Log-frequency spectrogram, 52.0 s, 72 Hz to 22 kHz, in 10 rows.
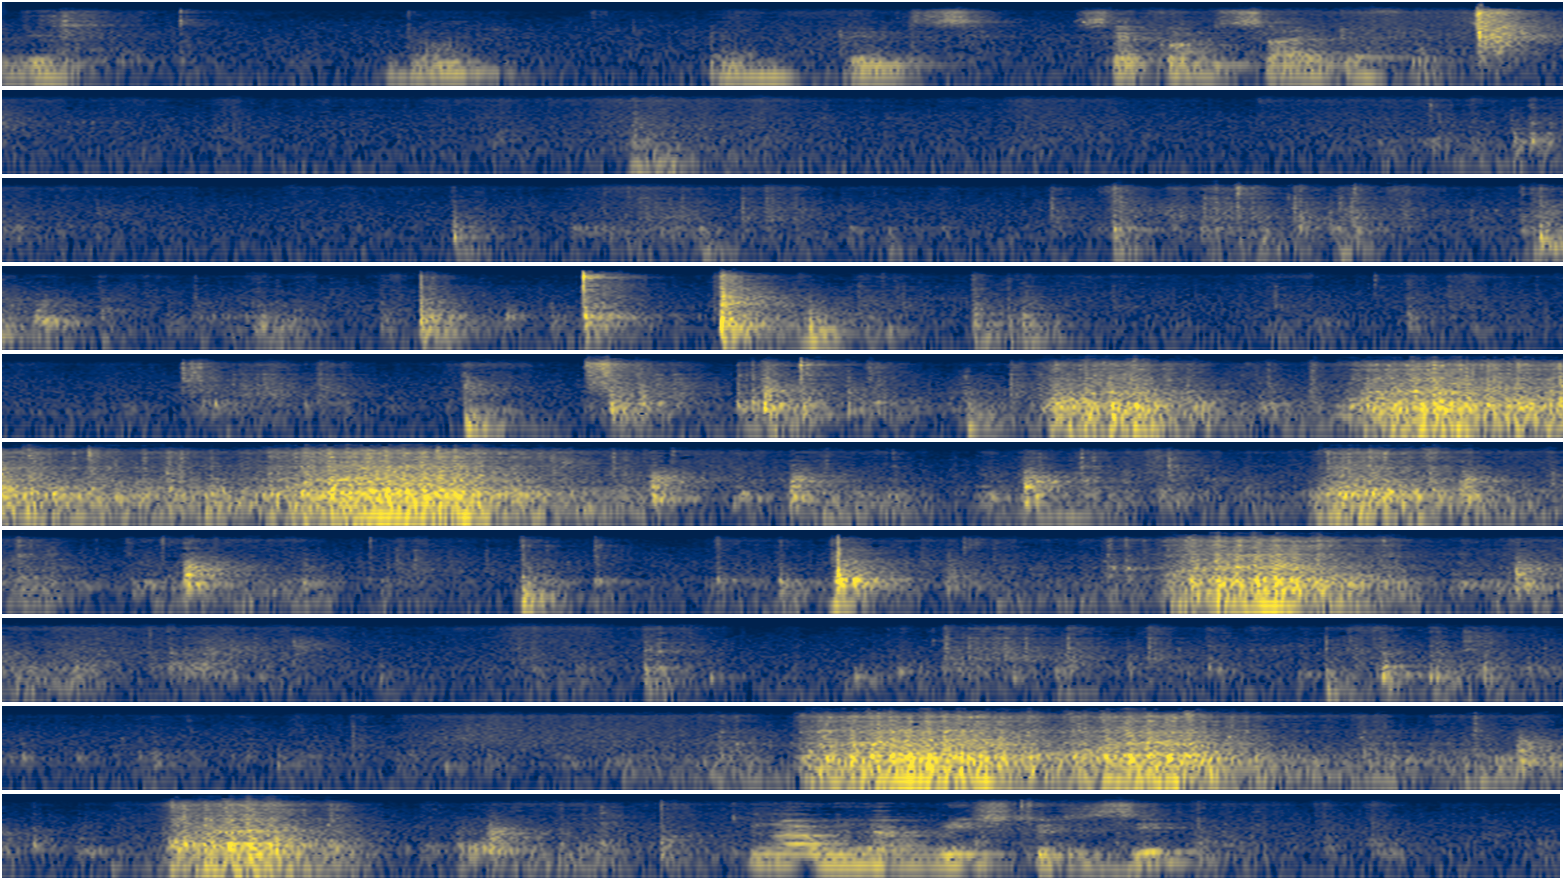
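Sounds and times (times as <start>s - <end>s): sewing machine clicks: 22.8s - 37.1s, 44.0s - 49.2s
sewing machine stitching: 22.8s - 37.2s, 43.1s - 49.3s.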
